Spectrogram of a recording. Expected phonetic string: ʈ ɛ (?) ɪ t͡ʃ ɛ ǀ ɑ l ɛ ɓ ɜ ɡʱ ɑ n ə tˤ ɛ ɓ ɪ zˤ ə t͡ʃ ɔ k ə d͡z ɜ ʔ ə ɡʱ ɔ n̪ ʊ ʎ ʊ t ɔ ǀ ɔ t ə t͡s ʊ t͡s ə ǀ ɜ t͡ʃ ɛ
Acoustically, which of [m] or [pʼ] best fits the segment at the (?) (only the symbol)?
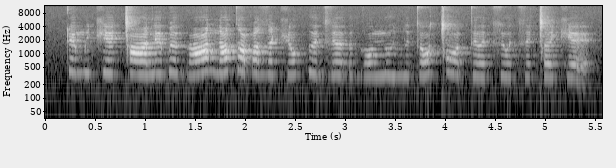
m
